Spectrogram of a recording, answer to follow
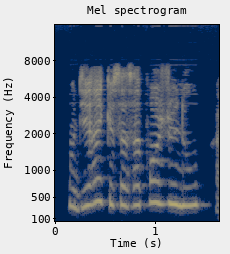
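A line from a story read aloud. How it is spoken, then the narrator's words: Panting. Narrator (French): haleta Skad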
